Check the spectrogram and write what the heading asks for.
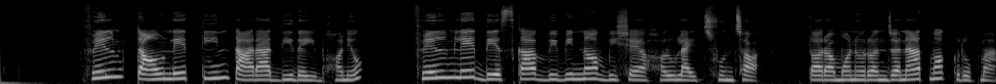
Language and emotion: Nepali, neutral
